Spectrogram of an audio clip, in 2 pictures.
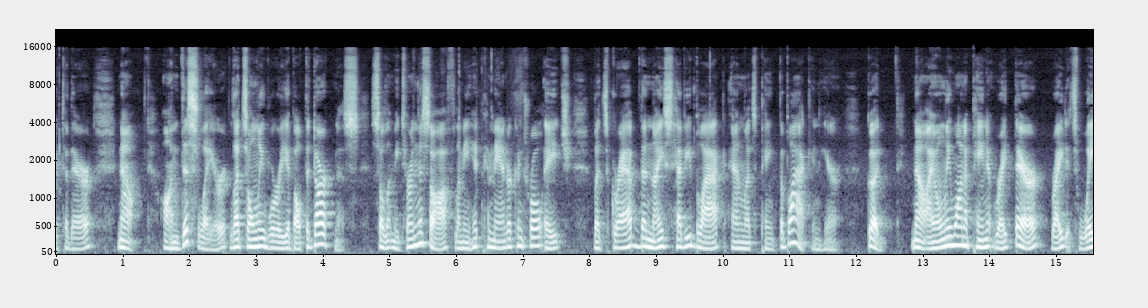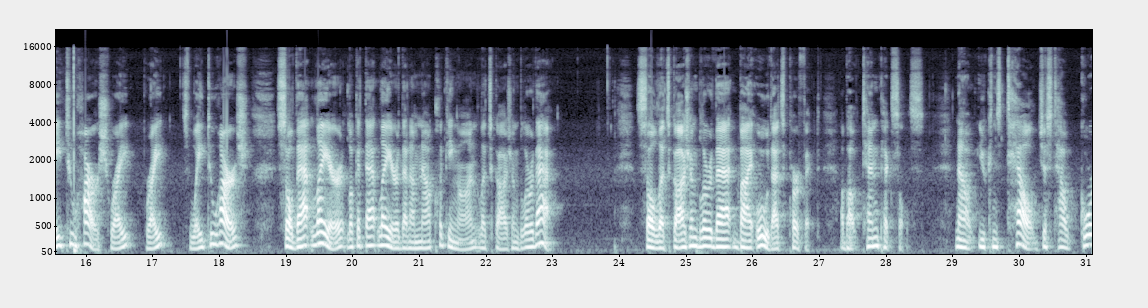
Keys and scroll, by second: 6.4 super+h, 15.8 super+d.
